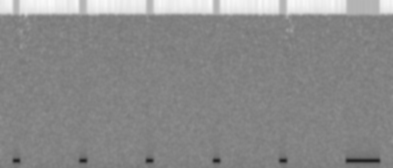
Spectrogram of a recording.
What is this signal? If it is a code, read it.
Radio time signal (six pips, as the Greenwich Time Signal), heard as pips.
